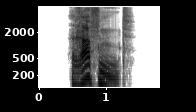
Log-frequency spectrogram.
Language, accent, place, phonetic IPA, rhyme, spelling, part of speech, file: German, Germany, Berlin, [ˈʁafn̩t], -afn̩t, raffend, verb, De-raffend.ogg
- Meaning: present participle of raffen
